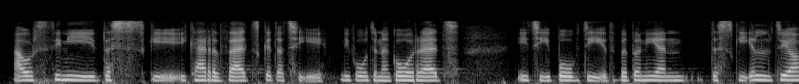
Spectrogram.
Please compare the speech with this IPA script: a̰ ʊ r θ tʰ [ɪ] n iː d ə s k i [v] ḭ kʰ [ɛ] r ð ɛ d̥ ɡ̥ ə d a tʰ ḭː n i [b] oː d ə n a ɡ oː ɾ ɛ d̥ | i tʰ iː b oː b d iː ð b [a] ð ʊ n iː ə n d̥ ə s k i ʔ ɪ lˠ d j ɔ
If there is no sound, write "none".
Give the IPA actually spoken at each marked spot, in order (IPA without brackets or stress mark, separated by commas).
i, none, ɛ, v, ə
